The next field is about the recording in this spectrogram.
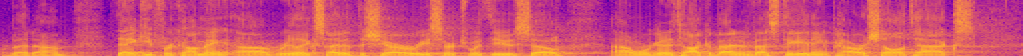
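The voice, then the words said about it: Hoarse, worn-out voice. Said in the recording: “apologize if we sound a bit hoarse. ... this is like the last little bit of my voice that's left”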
